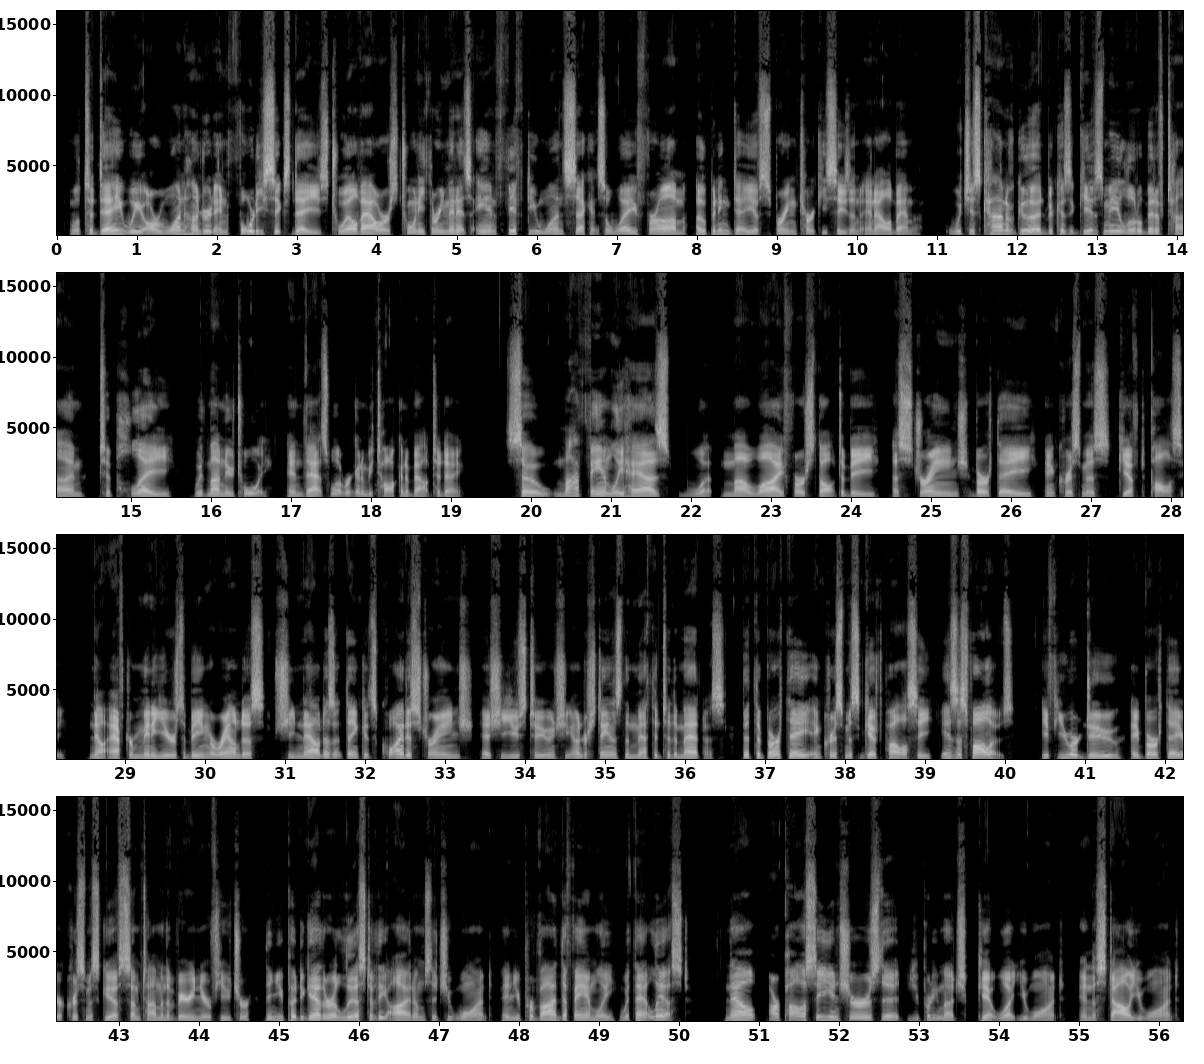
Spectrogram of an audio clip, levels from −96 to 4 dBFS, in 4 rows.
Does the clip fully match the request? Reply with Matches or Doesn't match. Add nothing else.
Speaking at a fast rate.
Doesn't match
